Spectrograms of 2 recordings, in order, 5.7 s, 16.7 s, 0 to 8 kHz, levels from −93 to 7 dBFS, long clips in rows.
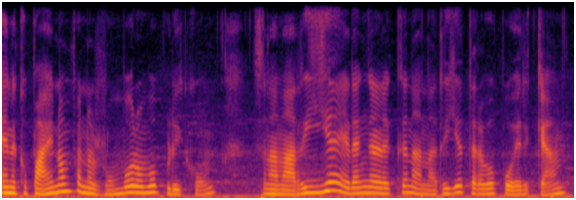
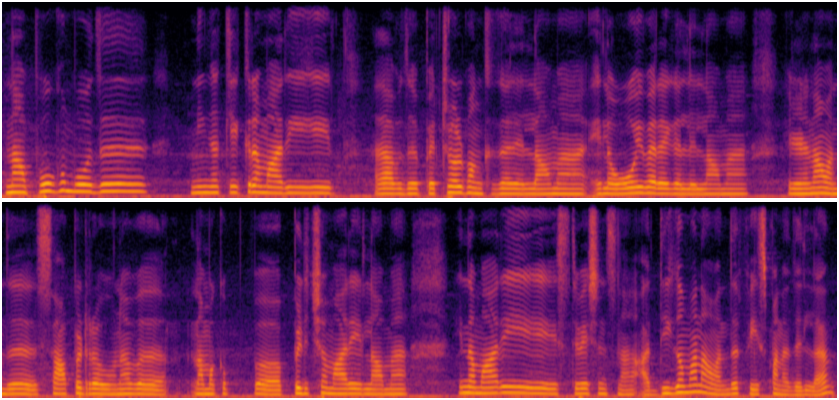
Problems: none marked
